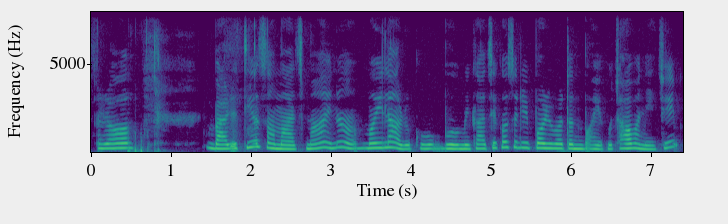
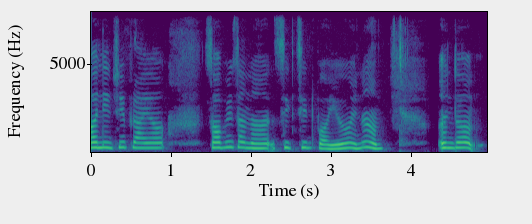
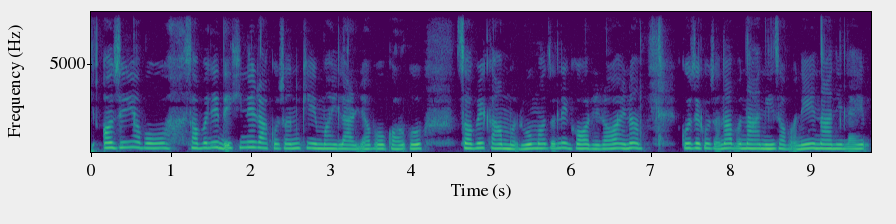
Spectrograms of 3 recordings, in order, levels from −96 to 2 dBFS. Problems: none marked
